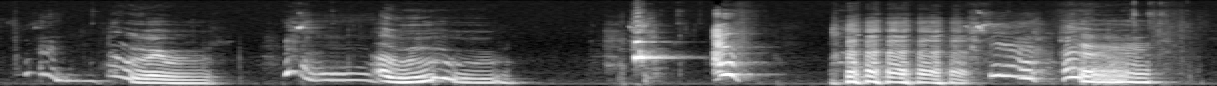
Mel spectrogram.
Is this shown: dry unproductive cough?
no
